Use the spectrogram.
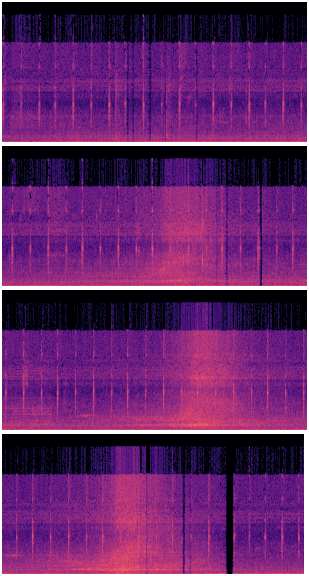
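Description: Road traffic in Wadena, Minnesota, heard from inside a vehicle: a constant low engine drone with three passing vehicles swelling and fading at intervals, plus faint ticking.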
